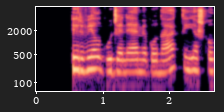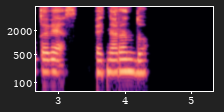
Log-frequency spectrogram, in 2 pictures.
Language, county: Lithuanian, Marijampolė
